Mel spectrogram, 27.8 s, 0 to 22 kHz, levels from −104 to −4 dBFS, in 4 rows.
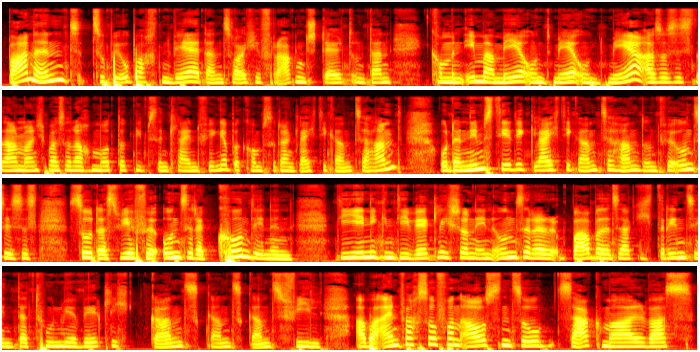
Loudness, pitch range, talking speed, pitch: -20 LUFS, 190-225 Hz, 180 wpm, 205 Hz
